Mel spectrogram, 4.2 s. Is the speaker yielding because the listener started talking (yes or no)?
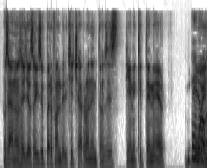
yes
